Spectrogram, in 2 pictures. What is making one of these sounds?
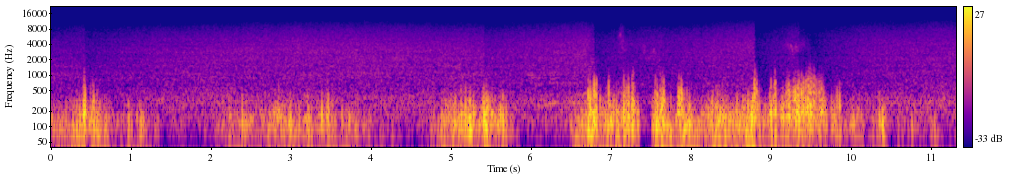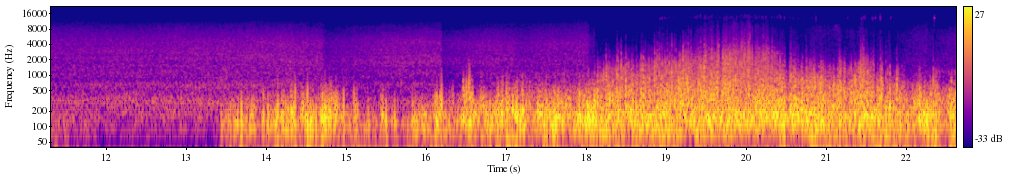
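Wind gusts roar outdoors through the trees.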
